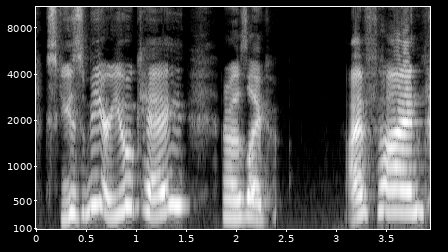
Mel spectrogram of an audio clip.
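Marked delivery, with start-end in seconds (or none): 0.0-1.3 concerned lady. Retold or imitated. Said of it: "some lady came in and was like". 3.1-3.9 embarrassed squeak. Retold or imitated. Caught embarrassed in the bathroom.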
